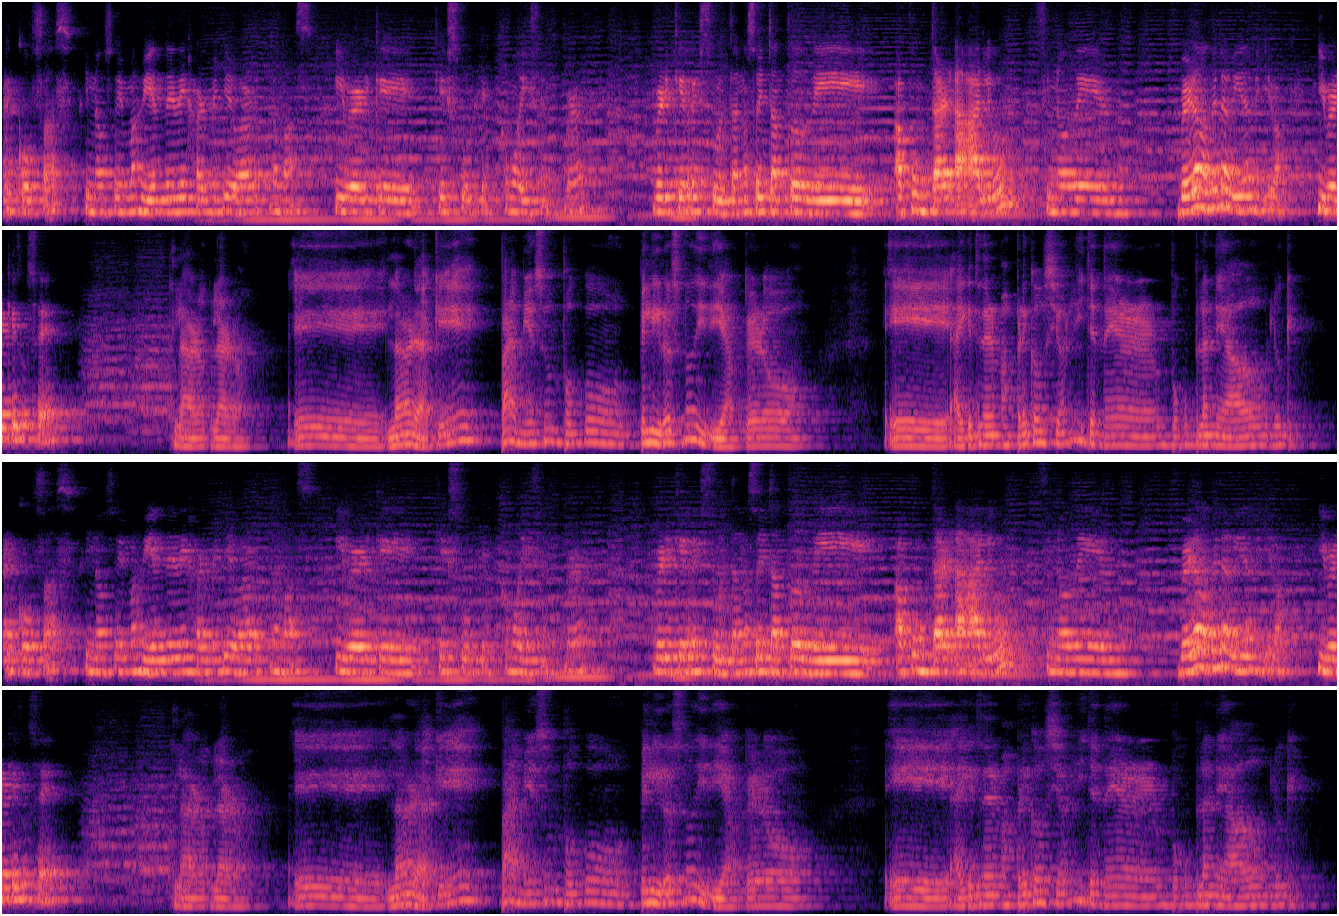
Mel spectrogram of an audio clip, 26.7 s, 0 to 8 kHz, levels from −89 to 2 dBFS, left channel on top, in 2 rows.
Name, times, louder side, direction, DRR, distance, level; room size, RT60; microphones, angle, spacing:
voice 1, 0.0-2.9 3.3-5.8 6.5-10.1 10.4-11.2 11.7-12.8 13.1-13.9, left 2 dB, 70° left, 5 dB, 1.0 m, -21 dB
sound 1, 1.9-15.1, left 1 dB, 20° left, 0.9 m, -41 dB
sound 2, 1.9-13.4, right 2 dB, 40° right, 0.4 m, -40 dB
voice 2, 6.7-7.0 15.0-15.8 16.2-21.4 22.2-26.2, left 3 dB, 40° left, 5 dB, 0.4 m, -29 dB
6.6 x 4.8 x 3.4 m, 1.1 s
head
